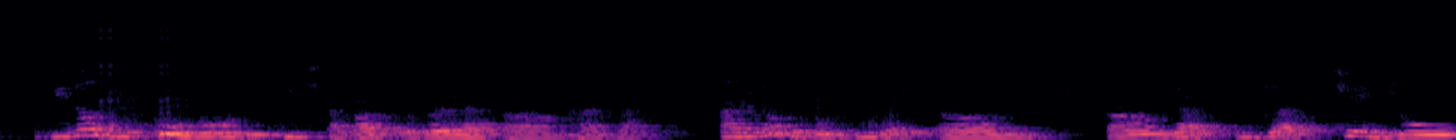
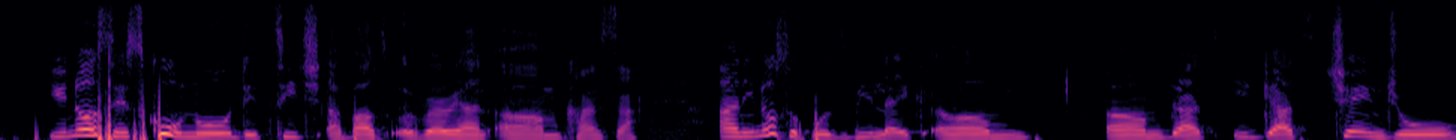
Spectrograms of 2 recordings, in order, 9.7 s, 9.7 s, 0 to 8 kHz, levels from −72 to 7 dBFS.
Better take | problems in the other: second | noise reduction (neural separator model SepFormer DNS4)

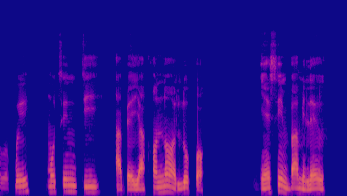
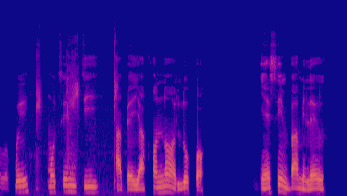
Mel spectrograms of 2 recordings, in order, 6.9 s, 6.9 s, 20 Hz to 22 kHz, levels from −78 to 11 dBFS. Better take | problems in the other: first | background sound (Fart); 15 dB below the speech

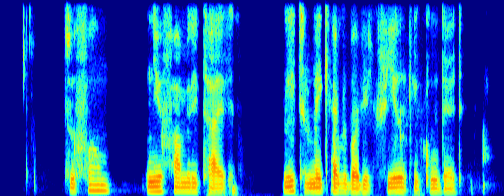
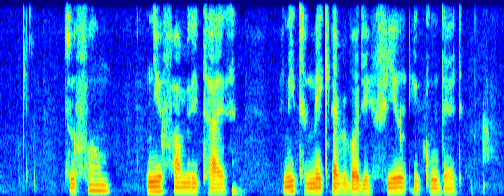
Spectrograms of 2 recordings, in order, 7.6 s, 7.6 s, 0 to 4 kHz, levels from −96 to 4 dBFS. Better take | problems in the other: second | noise reduction (neural mask model Resemble Enhance denoiser)

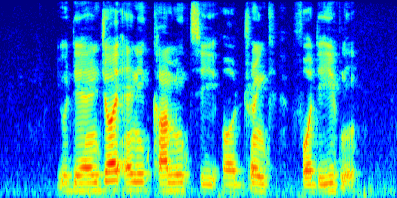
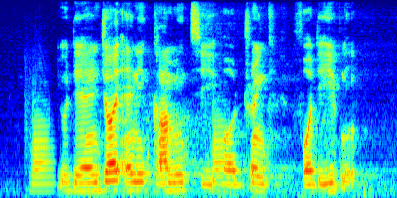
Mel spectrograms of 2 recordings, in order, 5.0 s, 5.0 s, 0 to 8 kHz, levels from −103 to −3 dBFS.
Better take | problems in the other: first | background sound (Brass instrument); 11 dB below the speech // room echo; dies away in 0.7 s

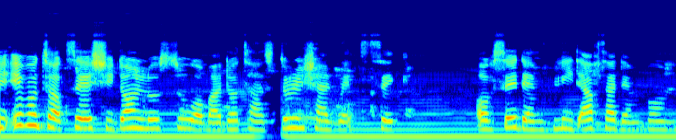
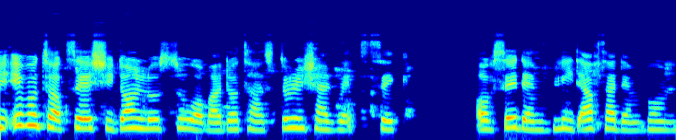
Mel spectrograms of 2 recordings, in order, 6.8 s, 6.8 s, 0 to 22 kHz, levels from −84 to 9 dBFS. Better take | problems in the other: second | background sound (Musical instrument); 10 dB below the speech

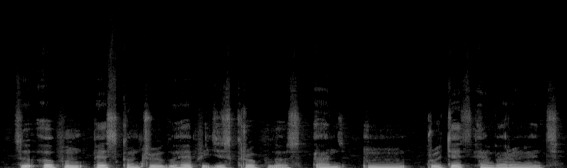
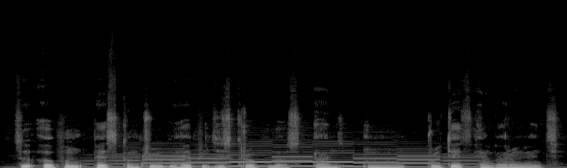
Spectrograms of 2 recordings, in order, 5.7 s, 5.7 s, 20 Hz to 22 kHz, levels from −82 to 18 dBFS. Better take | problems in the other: first | background sound (Wind instrument, woodwind instrument); 15 dB below the speech

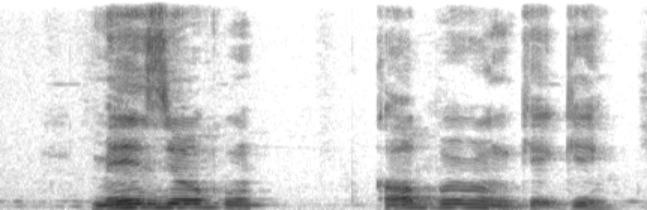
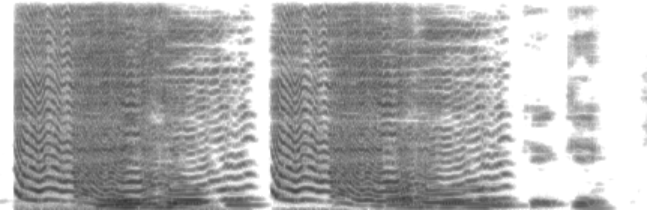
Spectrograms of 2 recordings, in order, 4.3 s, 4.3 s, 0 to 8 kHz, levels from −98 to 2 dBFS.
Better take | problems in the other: first | noise reduction (classical method Wiener filter)

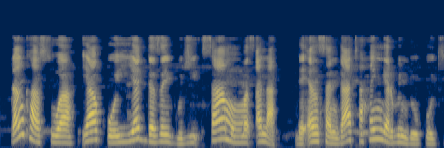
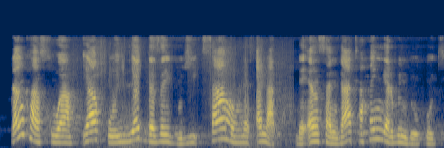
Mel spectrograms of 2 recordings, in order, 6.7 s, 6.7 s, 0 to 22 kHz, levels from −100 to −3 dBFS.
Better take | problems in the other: first | noise reduction (neural separator model SepFormer DNS4)

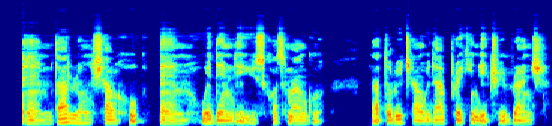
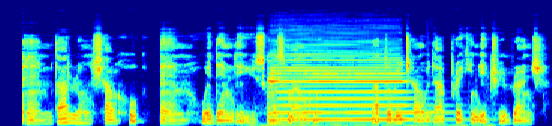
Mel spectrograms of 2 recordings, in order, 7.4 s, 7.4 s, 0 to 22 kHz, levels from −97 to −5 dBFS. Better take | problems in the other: first | background sound (Bowed string instrument); 1 dB above the speech

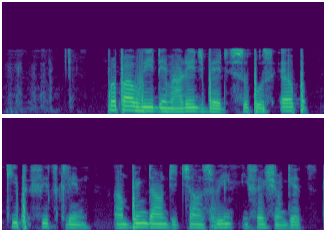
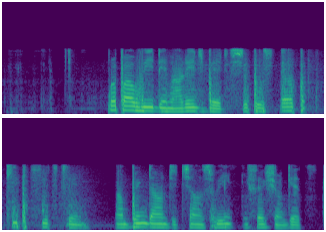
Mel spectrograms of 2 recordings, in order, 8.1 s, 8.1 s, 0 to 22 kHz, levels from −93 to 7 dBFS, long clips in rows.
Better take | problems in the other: first | noise reduction (neural mask model RNNoise)

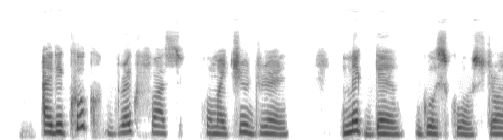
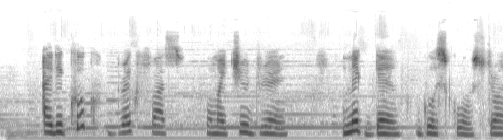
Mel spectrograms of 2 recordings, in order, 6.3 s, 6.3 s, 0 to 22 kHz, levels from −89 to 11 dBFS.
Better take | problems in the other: first | background sound (Applause); 16 dB below the speech

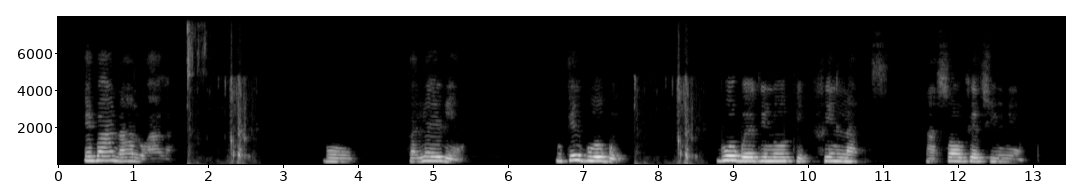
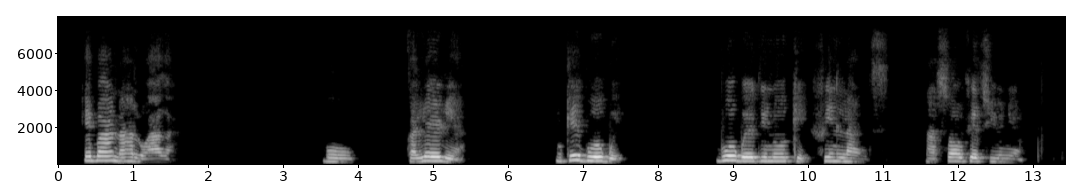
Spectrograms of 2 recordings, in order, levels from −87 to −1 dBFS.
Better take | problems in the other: second | noise reduction (neural mask model DeepFilterNet 3)

